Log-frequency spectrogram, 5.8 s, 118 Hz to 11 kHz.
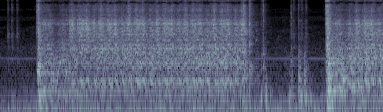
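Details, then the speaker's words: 1985 Chevrolet C10 with carbureted Quadrajet engine, unstarted for one to two weeks, during cooling system repair: several seconds of starter churning with pauses before catching. Owner expected a long crank as the Quadrajet leaks down. "it hasn't been started and I don't know week maybe two weeks just start up let's see probably a long crank goes Quadrajet leaks down"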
